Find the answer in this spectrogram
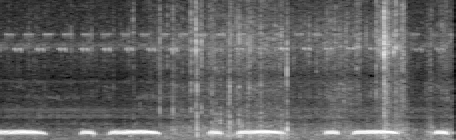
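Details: Spotted dove, currently moulting, delivers a brisk cooing phrase, alternating a long, full coo with a brief clipped one four times over, backed by light clicking and a constant faint high whine.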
